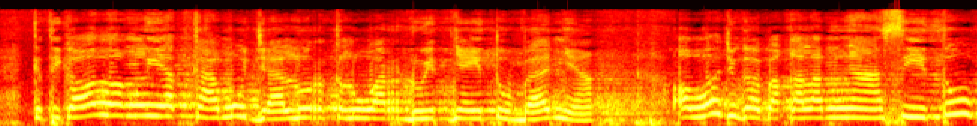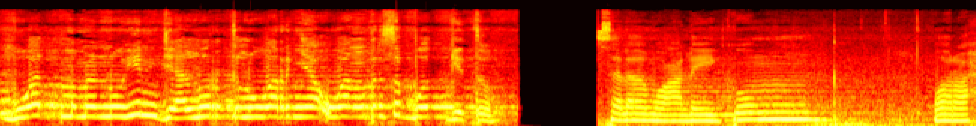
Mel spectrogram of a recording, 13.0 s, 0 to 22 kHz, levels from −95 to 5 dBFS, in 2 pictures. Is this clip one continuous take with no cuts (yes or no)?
no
